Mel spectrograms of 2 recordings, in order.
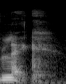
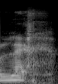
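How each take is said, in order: First: The name is said with an English pronunciation. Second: The name is said with a Polish pronunciation.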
